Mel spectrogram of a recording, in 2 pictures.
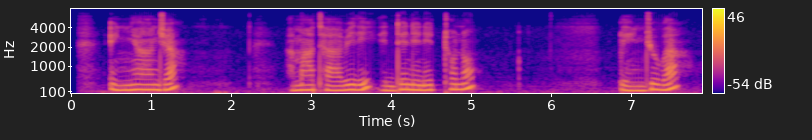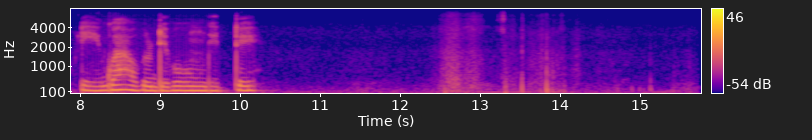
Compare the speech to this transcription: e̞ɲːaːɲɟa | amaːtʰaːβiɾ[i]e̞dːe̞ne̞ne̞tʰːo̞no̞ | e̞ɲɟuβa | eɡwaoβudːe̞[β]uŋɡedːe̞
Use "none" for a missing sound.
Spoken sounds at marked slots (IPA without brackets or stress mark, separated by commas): i, β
